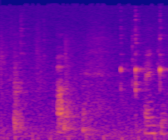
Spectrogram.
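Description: Dishes and cutlery clinking at a dining table as plates and glasses are handled, with a few short bright clinks near the end.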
